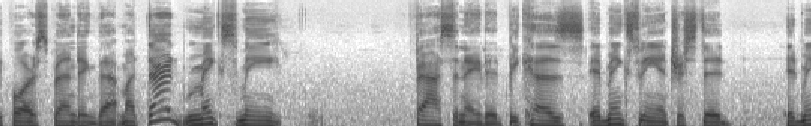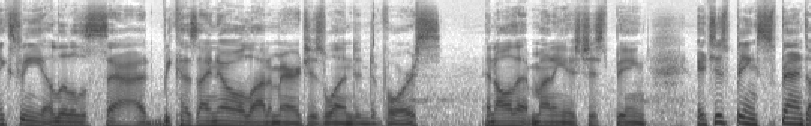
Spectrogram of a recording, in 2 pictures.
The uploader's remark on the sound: podcasts live from Café Anyway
